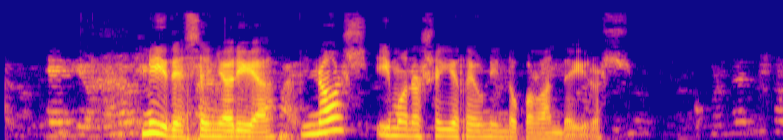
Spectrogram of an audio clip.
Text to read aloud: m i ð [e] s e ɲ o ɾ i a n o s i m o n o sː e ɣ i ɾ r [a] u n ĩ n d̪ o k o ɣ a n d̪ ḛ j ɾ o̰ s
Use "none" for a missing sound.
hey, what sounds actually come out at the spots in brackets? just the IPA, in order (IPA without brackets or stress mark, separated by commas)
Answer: e, e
